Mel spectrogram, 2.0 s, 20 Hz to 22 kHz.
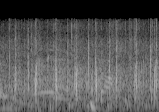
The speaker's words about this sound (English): You know, I'm in this treatment now for my hepatitis C, and I'm 22 weeks down, 2 weeks to go. So let's cheer, okay? 2 weeks to go.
